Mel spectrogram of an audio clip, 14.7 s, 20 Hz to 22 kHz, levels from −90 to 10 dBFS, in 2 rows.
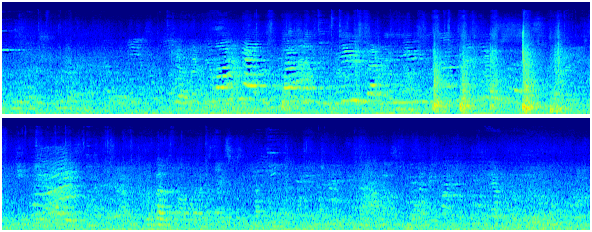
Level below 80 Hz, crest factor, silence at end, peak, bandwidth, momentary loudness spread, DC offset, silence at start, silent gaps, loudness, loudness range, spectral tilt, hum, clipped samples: -44 dBFS; 24 dB; 0 s; -12 dBFS; 16.5 kHz; 10 LU; under 0.1%; 0 s; none; -35 LUFS; 8 LU; -5.5 dB/octave; none; under 0.1%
